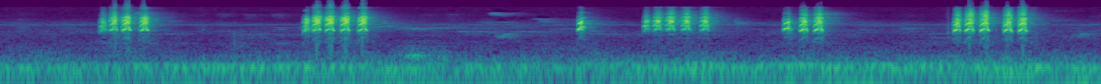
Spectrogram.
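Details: Vocal yuhina from Kalimantan giving short, rapid rattling bursts of high pulsed notes, six bursts in quick succession with a single sharp chip between them, over a thin constant background whine.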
